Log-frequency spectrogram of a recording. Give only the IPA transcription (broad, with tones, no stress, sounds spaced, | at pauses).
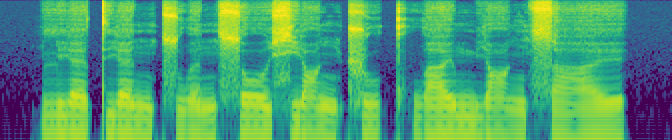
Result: l j ɛ˥˧ t̪ j ɛ˥˩ n t͡s w ə˧˥ n s o˥˧ ʊ̯ ɕ j ɑ˥˩ ŋ ʈ͡ʂ u˥ kʰ w a˥ ɪ̯ m j ɑ˥˩ ŋ s a˧˥ ɪ̯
